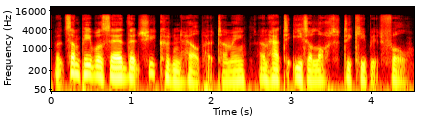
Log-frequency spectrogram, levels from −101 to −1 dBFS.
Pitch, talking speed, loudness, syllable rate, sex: 110 Hz, 265 wpm, -20 LUFS, 5.3 syllables/s, male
